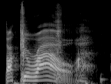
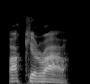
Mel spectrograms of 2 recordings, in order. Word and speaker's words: Bacurau: Bacurau, I believe is how you say it. Bacurau. Mm-hmm. I can't roll my R's. I think there's a little bit of a rolled R in there, but I'm not really good at it.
